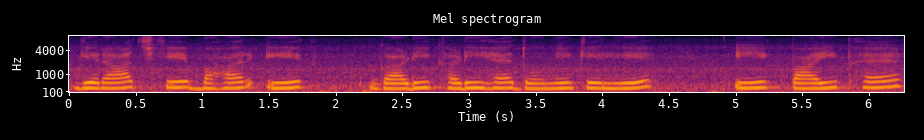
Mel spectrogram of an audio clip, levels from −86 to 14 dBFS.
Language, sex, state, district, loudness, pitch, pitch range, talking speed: Hindi, female, Rajasthan, Bikaner, -14 LUFS, 245 Hz, 235-260 Hz, 125 wpm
